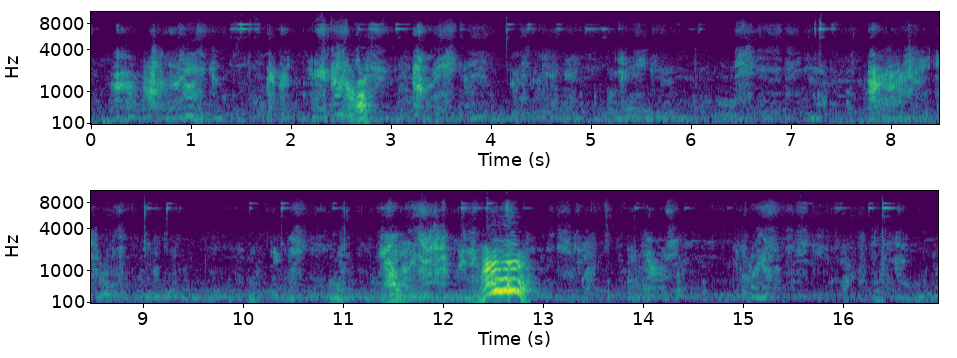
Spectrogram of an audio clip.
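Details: Bloodhound and pug at play in a yard, giving sparse short growls and whines spread through the recording. One sharp, louder yelp comes near the end, and a constant low hum runs underneath.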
